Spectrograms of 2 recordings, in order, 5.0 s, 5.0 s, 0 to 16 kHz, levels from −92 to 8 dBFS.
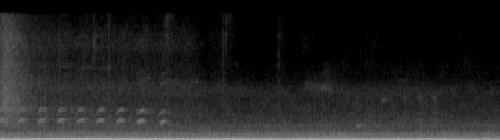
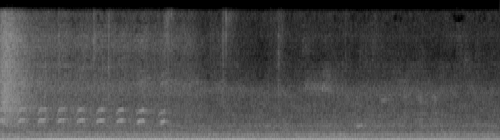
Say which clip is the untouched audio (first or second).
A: first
